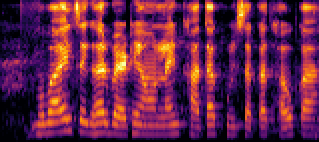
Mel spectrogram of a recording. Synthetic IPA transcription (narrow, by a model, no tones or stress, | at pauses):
moːbaːɪlseɡʱɐɾbɛːʈʰẽɔːnlaːɪnkʰaːt̪akʰuːlsɐkət̪ɦɐokaː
